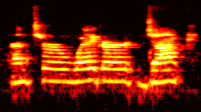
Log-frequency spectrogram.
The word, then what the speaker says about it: Unterweger: But then it also brings up the other serial killer, whose name was, his last name is pronounced Unterweger Jack Unterweger.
